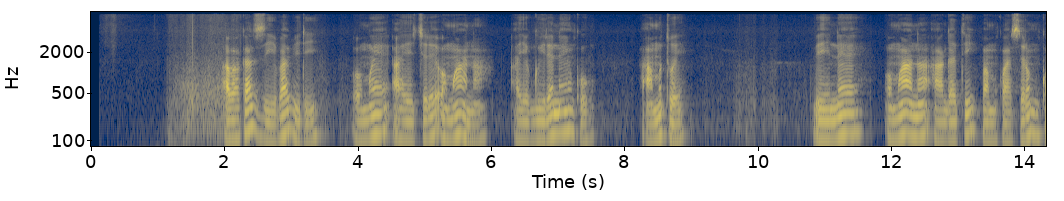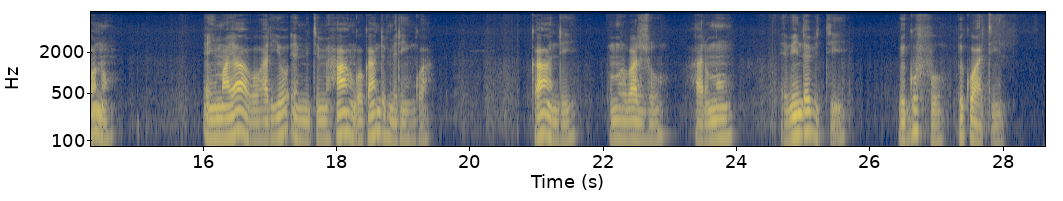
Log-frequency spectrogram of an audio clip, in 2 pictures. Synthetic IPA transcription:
a̰βakaziβaβiɾi | o̞mwe̞a̰he̞ːciɾe̞ʔomwaːnaː | je̞ɡwiːɾe̞ne̞ːŋku | a̰mutwe̞ | βiːne̞ | o̰mwaːnaʔːhaɡatiβamukwaːt͡siɾo̞ːmuko̞̰no̞ | e̞ɲumajaːβo̞haɾijo̞ʔe̞mitimihaːŋɡo̞kaːndimiɾiːŋɡwa̰ | kaːndi | o̞muɾuβaʒu | haɾimu | e̞̰βiːnde̞βitʰḭ | βiɡufuβikwaːtiːne

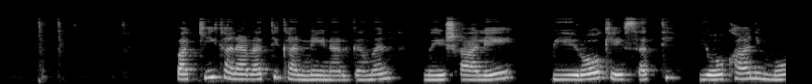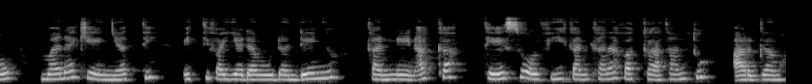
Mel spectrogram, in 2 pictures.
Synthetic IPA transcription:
fɐkːiːkɐnɐrːɐt̪ːɪkɐnːe̞ːnɐɾɡɐmɐn | me̞ːʃaːle̞ː | biːɾo̞ːke̞ːsːɐt̪ːɪ | jo̞ːkʰaːnɪmːo̞ː | mɐnɐke̞ːɲːɐt̪ːɪ | ɪt̪ːɪfɐjːɐd̪ɐmuːd̪ɐnd̪e̞ːɲːʊ | kɐnːe̞ːnɐkːɐ | t̪e̞ːsːo̞ːfɪkɐŋkɐnɐfɐkːaːt̪ɐnt̪ʊ | ɐɾɡɐmɐ

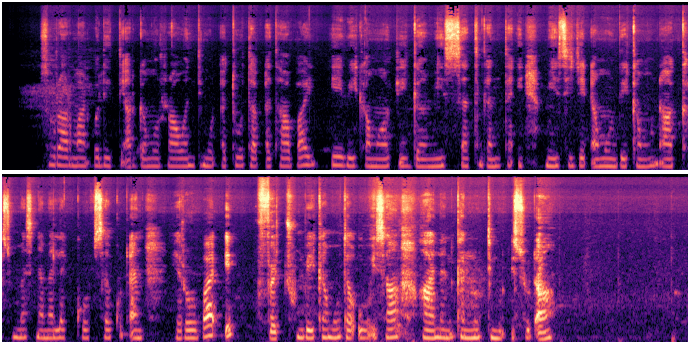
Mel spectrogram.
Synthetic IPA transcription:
suːɾaːɾmaːnɔliːt̪ːɪɐɾɡɐmʊrːaːwɐnt̪ɪmʊᶑɐt̪uːt̪ɐpʼɐt̪ʰaːbaːjeːbe̞ːkʰɐmaːfɪɡɐmeːsːɐkɐnt̪ɐʔɛmeːsid͡ʒɛᶑɐmuːnbe̞ːkɐmuːnaɐkːɐ̥sʊmɐsnɐmɐlɐkʰːo̞ːfsɐkʊᶑɐnjɛɾo̞ːbaːjʔe | ɡʊ̥fːɐt͡ʃːu̥ːnbe̞ːkɐmuːt̪ɐʔuːɪsaːhaːlɐŋkɐnːʊt̪ːɪmʊlːɪsuːᶑaː

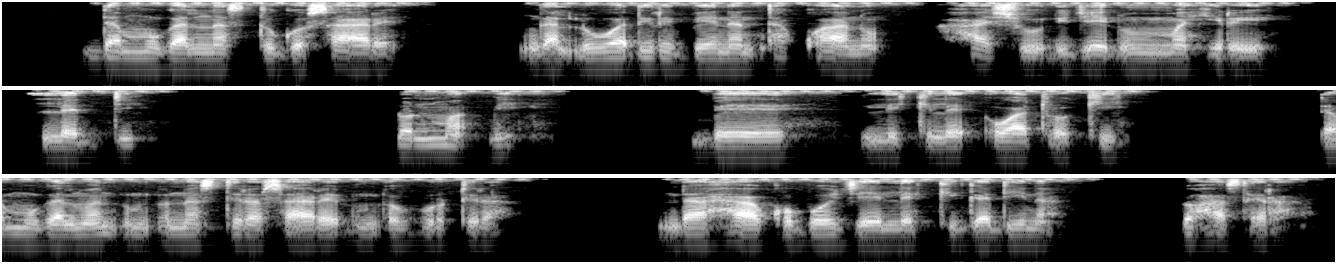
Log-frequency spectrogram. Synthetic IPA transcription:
damːuɡalnastuɡɔsaɾɛ | ŋɡalɗumwaɗiɾibɛnantakwanɔhaʃṵːɗid͡ʒɛɗumːahiɾḭ | ledːi | ɗɔnmaɓːi | bɛliklɛwatʰoki | d̥amːuɡalmanɗumɗɔnastiɾasa̰ːɾɛɗumɗɔbuɾtiɾa | ndahakɔbɔd͡ʒɛlekːiɡadina | ɗɔhasɛɾa

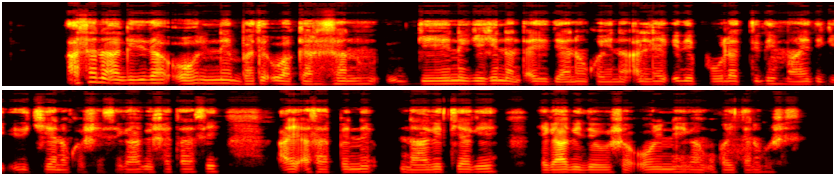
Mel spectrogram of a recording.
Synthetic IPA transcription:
ʔɐsɐnɐʔɐɡɪd̪ɪd̪ɐʔo̞ːnɪnːɛbɐd̪ɛʔʊwɐɡɐɾsɐnɡnɛɡiːɡɛnːɐnt̪ʼɐjɪt̪ɪd̪ɛʔɐnɐwkɔjɛnːɐ̰ʔɐ̰lːe̞ːkʼɪd̪ɪpuːlɐt̪ːɪd̪ɪmaːjɪd̪ɪɡɪd̪ɪd̪ɪkʰɪjɐnɐkɔʃːeːshɛɡaːɡɪʃːɐt̪aːsɪʔɐ̰jʔɐ̰sapːɛnːɛ | naːɡɛt̪ːɪjaːɡe̞ːhɛɡaːɡɪd̪ɪjɔɡɪʃːɐ̰ʔo̰ːnɪnːɛhɛ̰ɡanʊfɐjt̪ːɐnɐkɔʃːeːs

